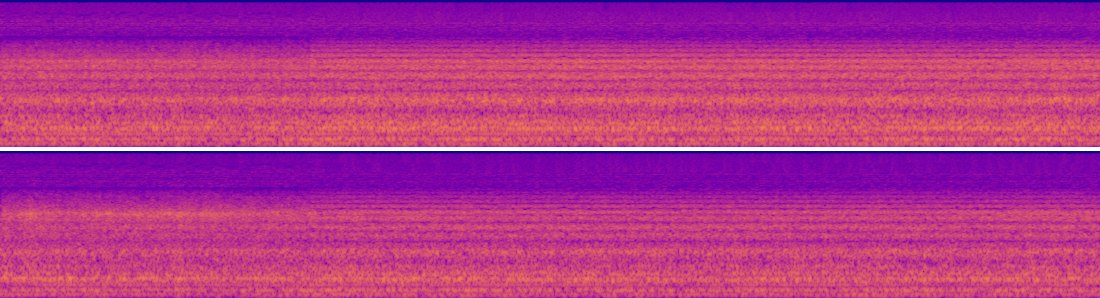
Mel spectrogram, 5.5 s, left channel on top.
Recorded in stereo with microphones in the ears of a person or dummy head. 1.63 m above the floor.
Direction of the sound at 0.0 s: 10° left (ahead or behind).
